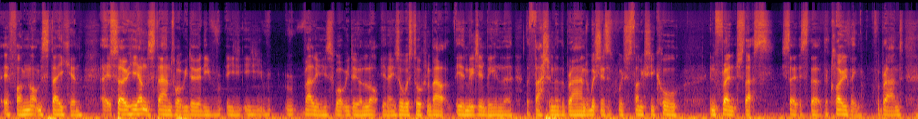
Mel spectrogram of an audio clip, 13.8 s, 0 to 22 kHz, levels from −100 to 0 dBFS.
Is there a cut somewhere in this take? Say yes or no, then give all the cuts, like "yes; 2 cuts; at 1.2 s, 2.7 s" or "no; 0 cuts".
no; 0 cuts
